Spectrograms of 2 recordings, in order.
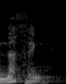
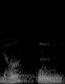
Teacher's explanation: They drop the T, as it were, drop the TH and put a T in place · Shown in: second take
